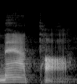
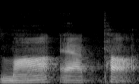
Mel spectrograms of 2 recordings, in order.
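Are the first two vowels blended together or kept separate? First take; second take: blended; separate. First: The first two vowels blend into one syllable. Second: The first two vowels stay separate, equally stressed. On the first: The speaker calls it wrong. "It doesn't become mata" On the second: The speaker calls it right. "the first two syllables will be the same force. It will not blend"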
